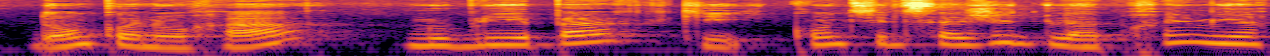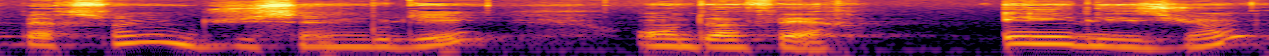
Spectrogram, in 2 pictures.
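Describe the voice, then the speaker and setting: A woman teaching French in a live online lesson, speaking slowly and clearly and repeating phrases for learners. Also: mid-range voice, dark tone. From France and Brazil.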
